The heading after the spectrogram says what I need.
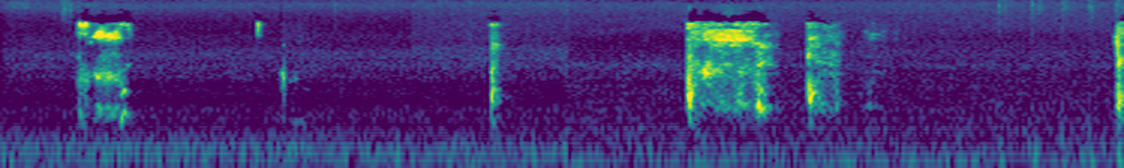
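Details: Coughing so hard the person wants to vomit: several harsh coughs with a quiet gap over a low background hum; a forceful coughing fit with an urge to gag.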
